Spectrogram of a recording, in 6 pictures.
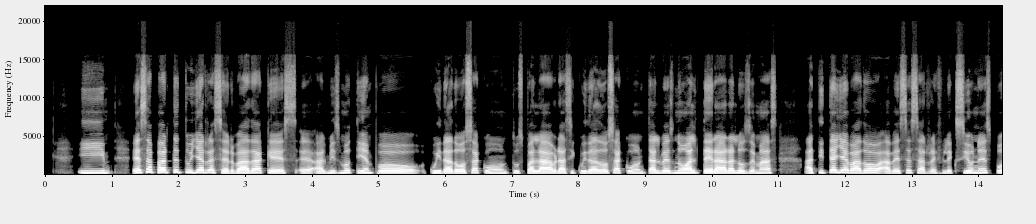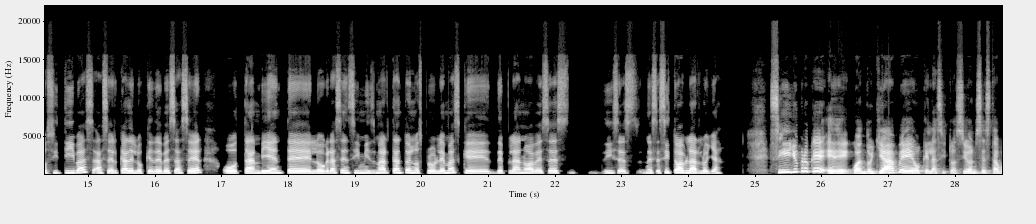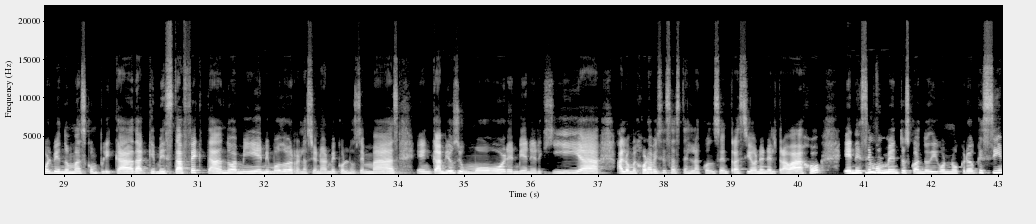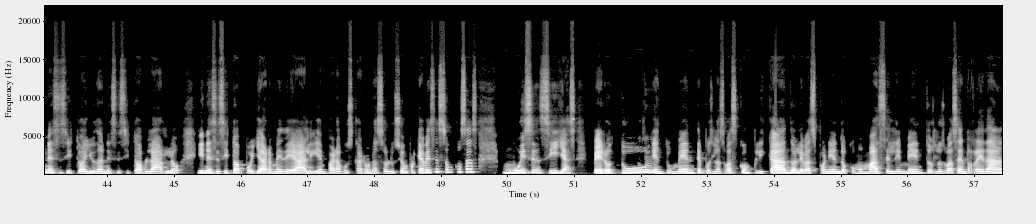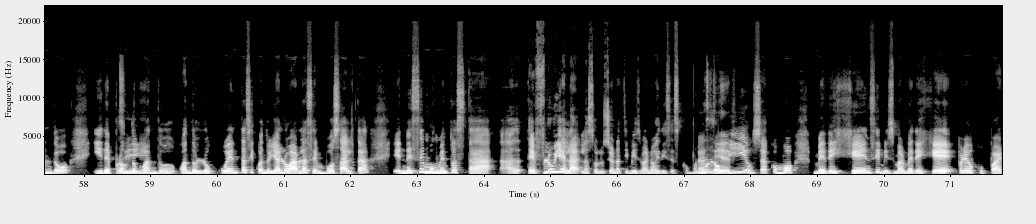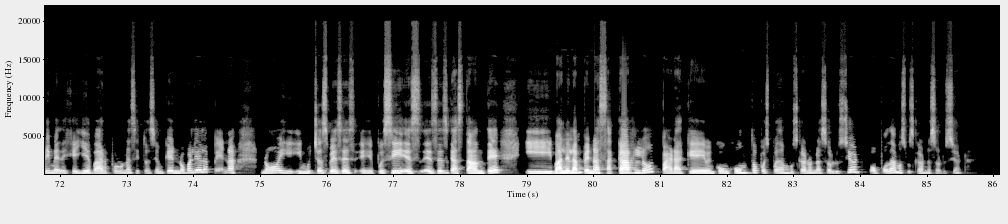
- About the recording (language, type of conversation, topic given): Spanish, podcast, ¿Qué rol juegan tus amigos y tu familia en tu tranquilidad?
- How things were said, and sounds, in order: none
